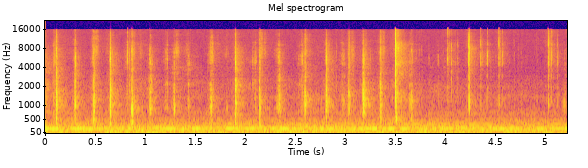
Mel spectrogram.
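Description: Long pink fake nails tap and scurry across a solid grey wood-grain plank laminate floor, with both hands spread flat on the surface. Quick, light, dry clicks come in an uneven patter with no ring, over a steady low hum.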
